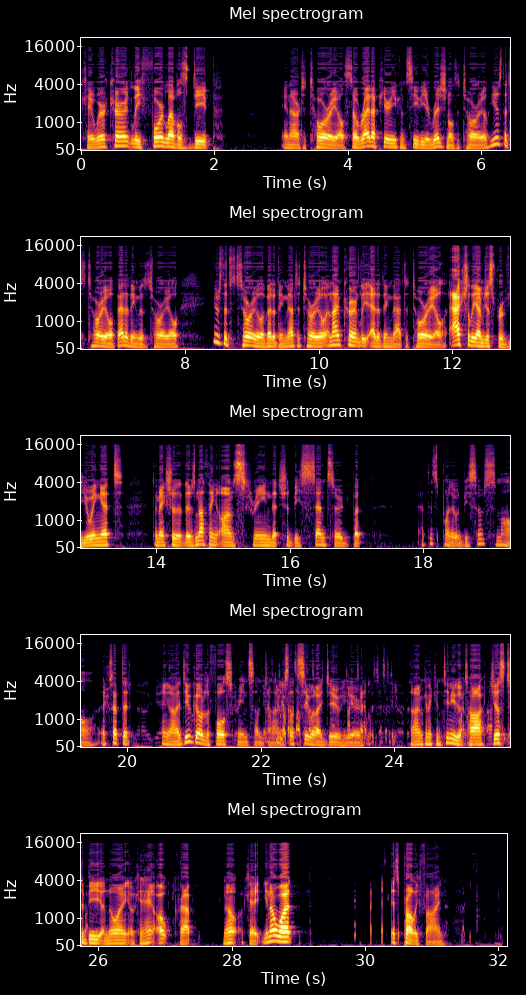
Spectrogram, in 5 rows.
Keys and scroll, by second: 3.7 `, 7.4 `, 12.2 g, 14.2 `, 19.9-22.0 typing, 23.6-28.7 typing.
